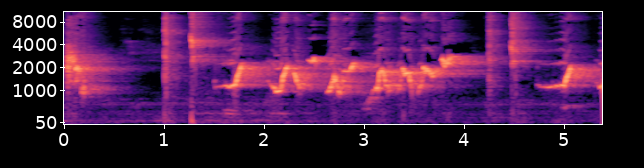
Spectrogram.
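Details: White-rumped shama in full song, kretekan and tembakan styles: after two sharp bursts comes a rapid string of varied, warbled, upslurred whistled phrases, bright and tumbling, with a final rising note.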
